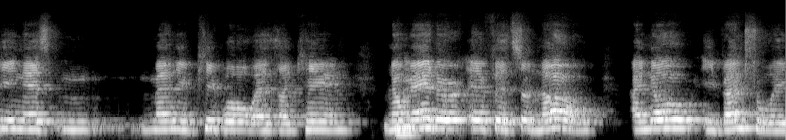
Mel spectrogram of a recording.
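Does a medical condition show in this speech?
Yes: spastic cerebral palsy; speech impairment.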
